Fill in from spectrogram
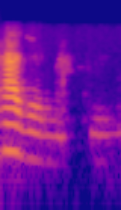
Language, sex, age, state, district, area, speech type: Tamil, male, 45-60, Tamil Nadu, Namakkal, rural, conversation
